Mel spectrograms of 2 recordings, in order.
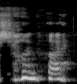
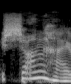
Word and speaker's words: Shanghai: So I'm very sad that most people won't get to ride it here unless they go to Shanghai.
